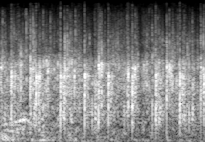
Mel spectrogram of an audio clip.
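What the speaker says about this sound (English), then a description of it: "Round of applause." Audience applause at a Doc'n Roll Festival Q&A screening, a dense steady patter of many hands clapping filling the room for about two seconds, with faint voices mixed in.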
